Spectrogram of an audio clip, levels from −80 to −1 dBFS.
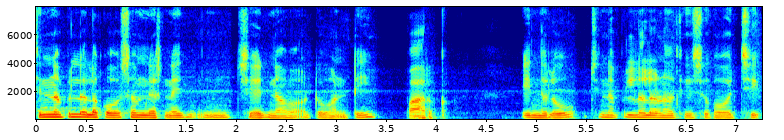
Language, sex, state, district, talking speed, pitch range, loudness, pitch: Telugu, male, Andhra Pradesh, Anantapur, 85 wpm, 135-165 Hz, -19 LUFS, 150 Hz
